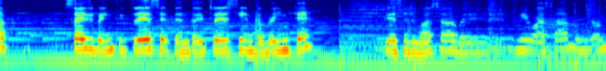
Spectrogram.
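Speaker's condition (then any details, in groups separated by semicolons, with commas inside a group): Cerebral palsy from birth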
